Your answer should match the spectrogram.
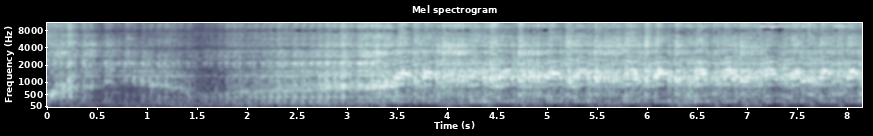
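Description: Harmonica cupped in the hands against a microphone, played as a blues-style solo. It drops back about a second in, then swells up again from about three seconds into a loud, sustained passage.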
